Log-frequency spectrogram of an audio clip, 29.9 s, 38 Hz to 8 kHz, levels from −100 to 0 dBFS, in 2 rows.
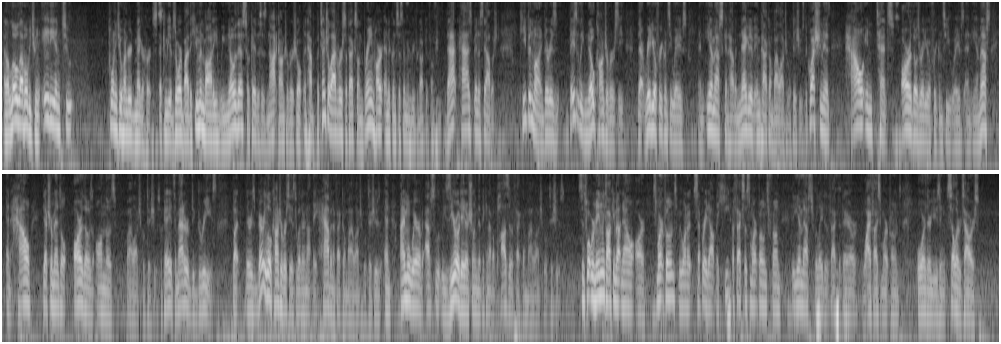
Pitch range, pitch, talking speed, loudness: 95-130 Hz, 110 Hz, 325 wpm, -31 LUFS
